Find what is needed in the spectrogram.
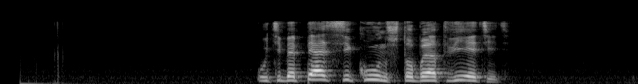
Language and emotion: Russian, angry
